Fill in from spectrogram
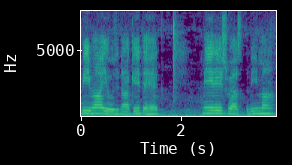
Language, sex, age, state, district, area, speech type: Hindi, female, 45-60, Madhya Pradesh, Narsinghpur, rural, read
